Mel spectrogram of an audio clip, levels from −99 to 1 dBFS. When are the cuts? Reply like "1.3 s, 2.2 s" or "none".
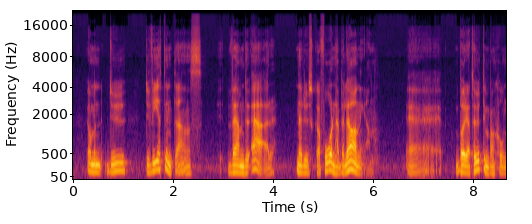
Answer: none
